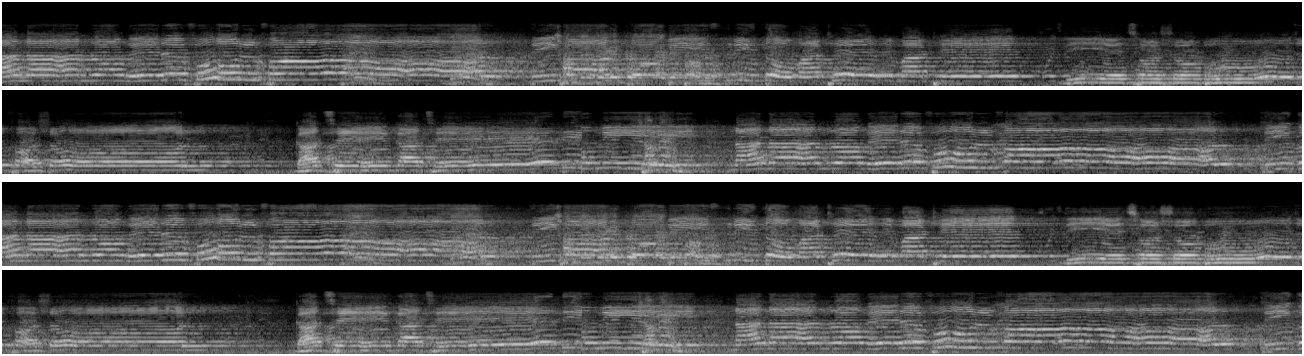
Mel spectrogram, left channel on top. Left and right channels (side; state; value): right; noise; hum, 21 dB below the sound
